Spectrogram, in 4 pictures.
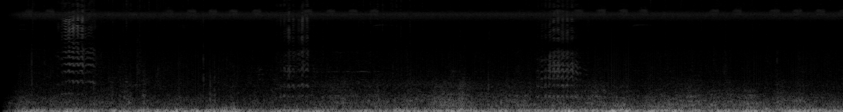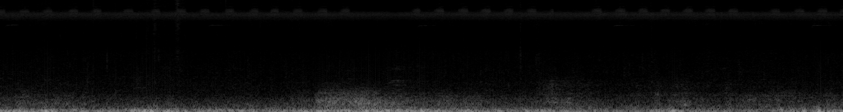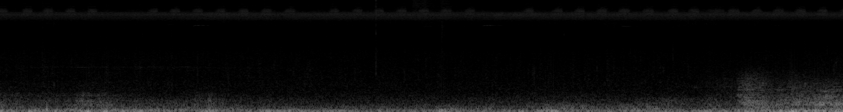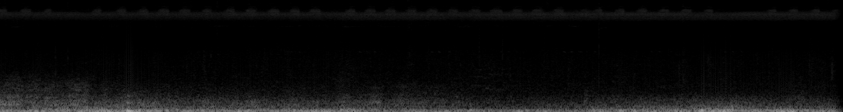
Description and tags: AMB Ghana Thunder, Crickets, Goats LB
Lite Thunder storm with crickets and some goats near Biakpa, Ghana
Africa, Thunder, goats, Ghana, Crickets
